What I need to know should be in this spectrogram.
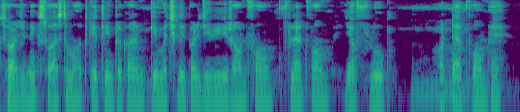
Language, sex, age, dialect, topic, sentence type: Hindi, male, 36-40, Awadhi Bundeli, agriculture, statement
